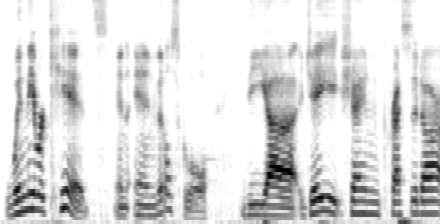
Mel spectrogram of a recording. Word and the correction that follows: Jay Chandrasekhar: I'm not going to say his name right, Jay Chandrasekhar.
